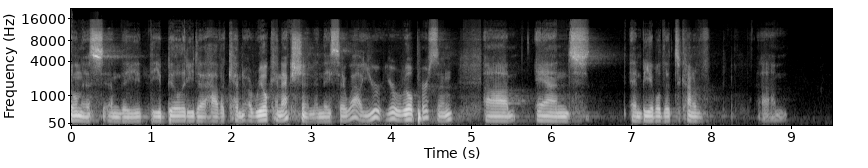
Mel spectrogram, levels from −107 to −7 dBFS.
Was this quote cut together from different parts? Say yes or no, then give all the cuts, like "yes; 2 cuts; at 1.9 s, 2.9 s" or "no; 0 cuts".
yes; 1 cut; at 5.1 s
